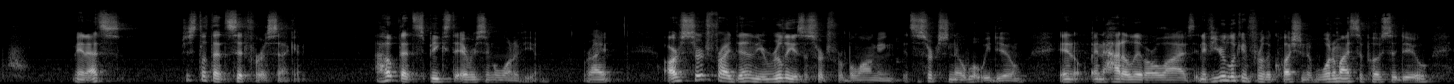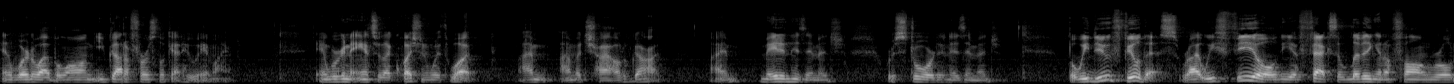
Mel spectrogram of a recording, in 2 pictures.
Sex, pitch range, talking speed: male, 110-135 Hz, 235 wpm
